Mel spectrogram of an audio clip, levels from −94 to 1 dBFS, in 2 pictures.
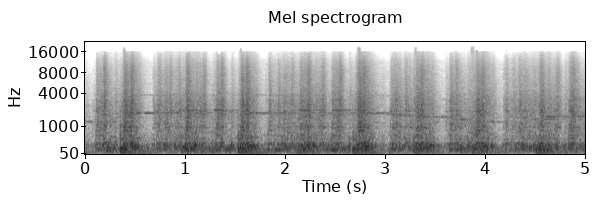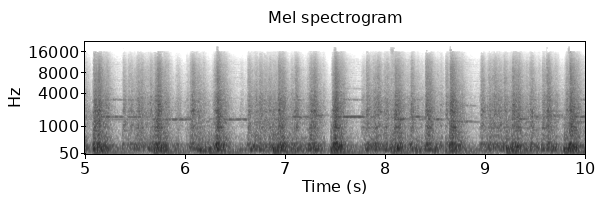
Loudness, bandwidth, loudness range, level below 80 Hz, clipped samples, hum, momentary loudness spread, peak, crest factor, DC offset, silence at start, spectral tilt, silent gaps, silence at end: -24 LUFS; 16.5 kHz; 1 LU; -38 dBFS; under 0.1%; none; 6 LU; -4 dBFS; 20 dB; under 0.1%; 0 s; -5 dB/octave; none; 0 s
